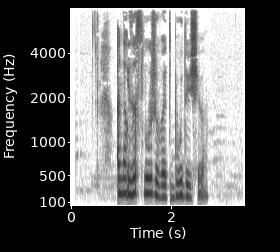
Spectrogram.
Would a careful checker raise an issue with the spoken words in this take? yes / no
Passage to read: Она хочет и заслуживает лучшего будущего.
yes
